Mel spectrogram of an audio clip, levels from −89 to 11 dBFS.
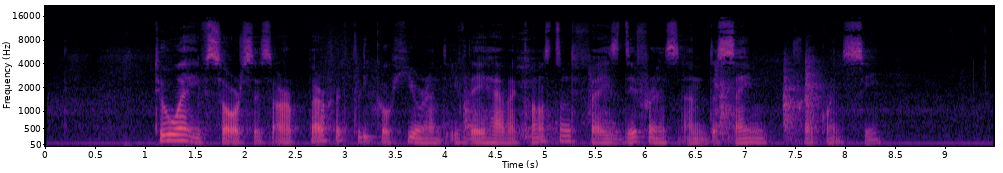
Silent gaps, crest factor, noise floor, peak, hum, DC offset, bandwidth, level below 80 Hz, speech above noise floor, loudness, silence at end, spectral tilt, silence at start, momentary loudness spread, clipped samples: none; 22 dB; -60 dBFS; -16 dBFS; none; under 0.1%; 15.5 kHz; -68 dBFS; 22 dB; -38 LUFS; 0 s; -4.5 dB/octave; 0.05 s; 11 LU; under 0.1%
